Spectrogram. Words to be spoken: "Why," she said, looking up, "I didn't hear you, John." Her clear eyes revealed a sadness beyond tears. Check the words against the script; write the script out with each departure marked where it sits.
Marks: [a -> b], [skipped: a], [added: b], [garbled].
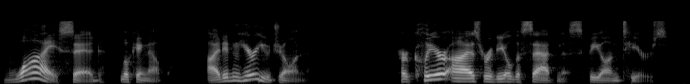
"Why," [skipped: she] said, looking up, "I didn't hear you, John." Her clear eyes revealed a sadness beyond tears.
